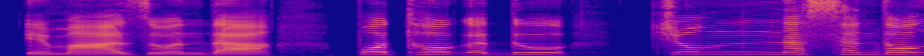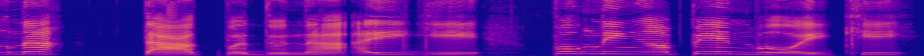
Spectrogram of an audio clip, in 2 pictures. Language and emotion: Manipuri, surprised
